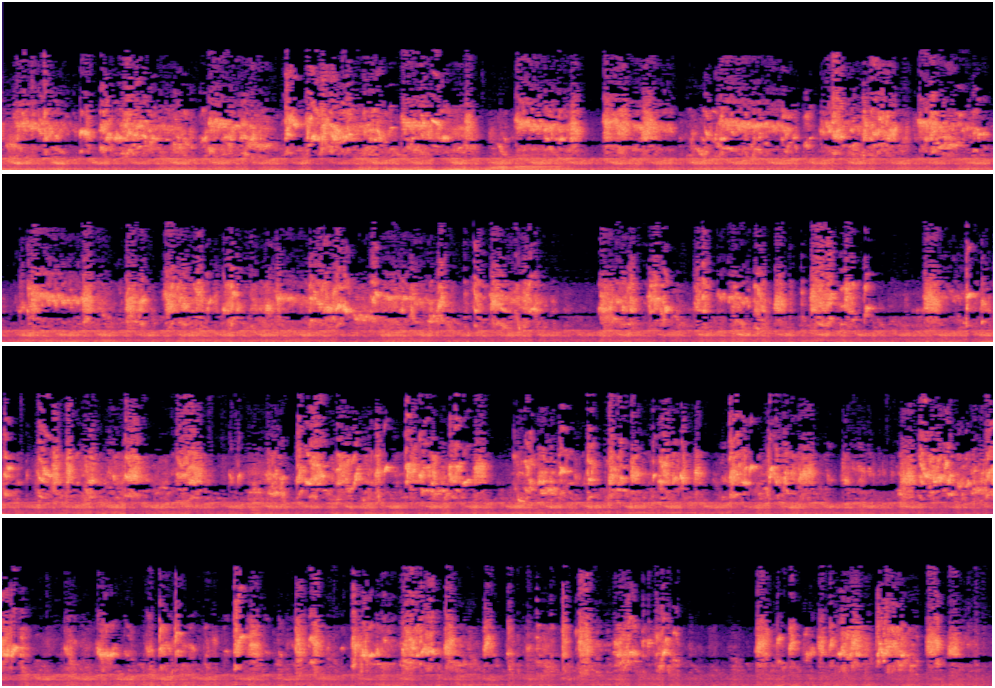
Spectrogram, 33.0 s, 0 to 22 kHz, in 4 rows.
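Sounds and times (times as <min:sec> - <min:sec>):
lovebirds chirping: 0:00.0 - 0:33.0.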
